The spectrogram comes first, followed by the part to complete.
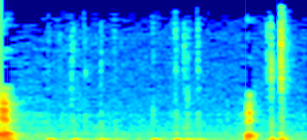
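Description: Computer keyboard keystrokes: a few faint taps, then a sharper key press near the end as a command is entered.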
